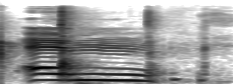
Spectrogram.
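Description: A single person claps a few times, sharp, while a young voice lets out a long sustained tone over the first claps.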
